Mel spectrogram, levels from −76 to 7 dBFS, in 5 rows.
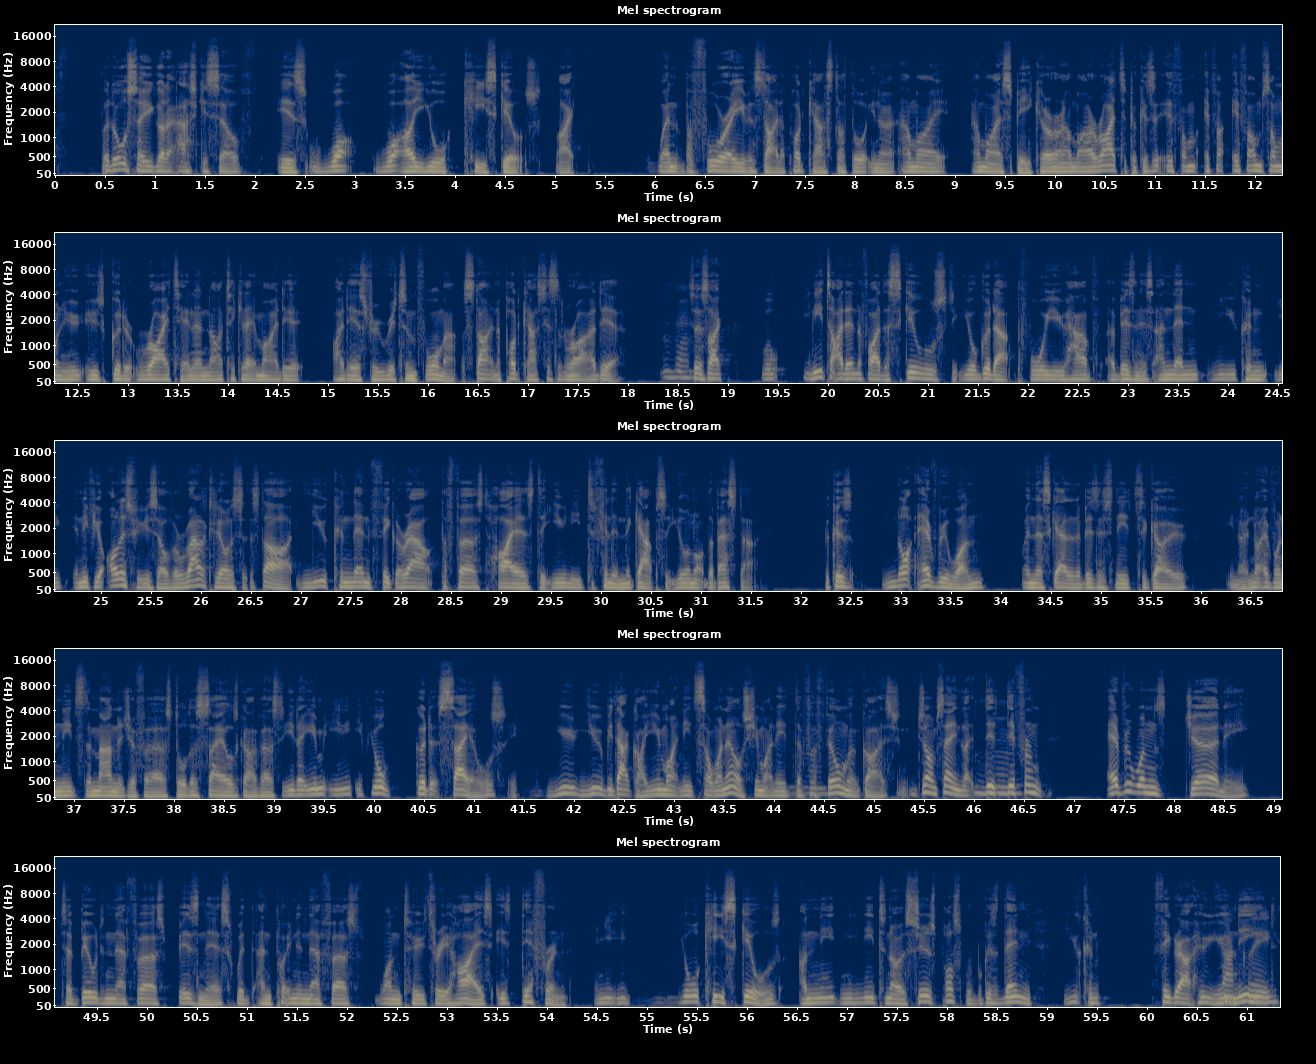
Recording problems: none

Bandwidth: 15.5 kHz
